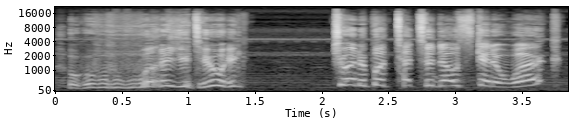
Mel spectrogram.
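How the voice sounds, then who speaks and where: An actor voicing a panicky, distrustful young male tanuki creature in an animated game, alarmed and exclamatory. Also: mid-range voice, a little slow, faint music behind. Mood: accusing. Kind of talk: animated game cutscene acting.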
